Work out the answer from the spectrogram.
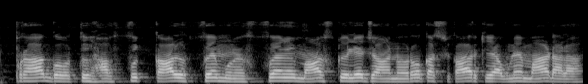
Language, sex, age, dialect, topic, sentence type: Hindi, male, 46-50, Awadhi Bundeli, agriculture, statement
